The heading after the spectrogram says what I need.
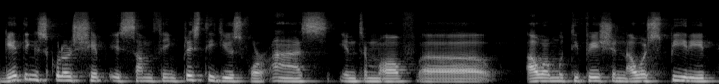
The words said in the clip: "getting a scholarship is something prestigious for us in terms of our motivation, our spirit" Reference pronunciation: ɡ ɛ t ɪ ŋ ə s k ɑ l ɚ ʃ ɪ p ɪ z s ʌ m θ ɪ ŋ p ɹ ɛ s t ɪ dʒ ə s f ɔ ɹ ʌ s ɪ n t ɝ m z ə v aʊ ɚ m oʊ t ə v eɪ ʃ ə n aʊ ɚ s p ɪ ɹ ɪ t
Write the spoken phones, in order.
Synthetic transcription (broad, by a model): ɡ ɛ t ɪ ŋ s k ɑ l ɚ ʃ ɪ p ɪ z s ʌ m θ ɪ ŋ p ɹ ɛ s t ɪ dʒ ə s f ɔ ɹ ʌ s ɪ n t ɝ m ə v aʊ ɚ m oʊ t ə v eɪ ʃ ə n aʊ ɚ s p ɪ ɹ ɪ t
